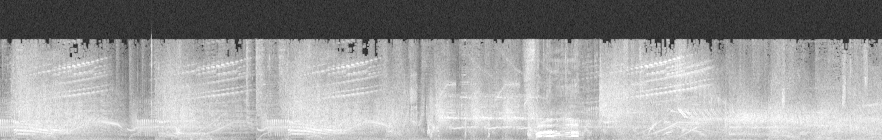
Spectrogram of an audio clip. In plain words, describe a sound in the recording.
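Energy blasts whoosh and crackle in bursts.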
